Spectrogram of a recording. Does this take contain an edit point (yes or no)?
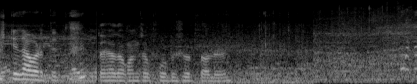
no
